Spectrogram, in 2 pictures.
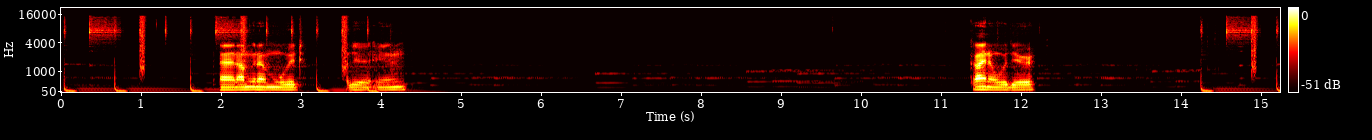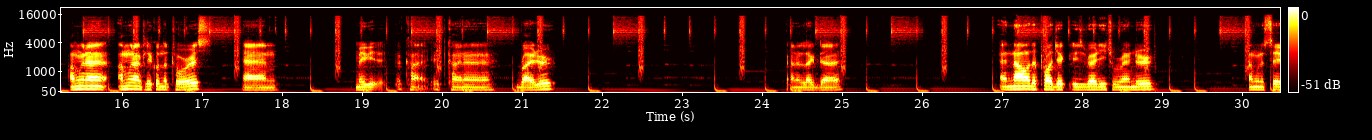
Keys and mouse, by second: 3.5 click, 5.0 g, 12.3 g, 16.7 click, 17.8 click, 29.1 ctrl+s.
